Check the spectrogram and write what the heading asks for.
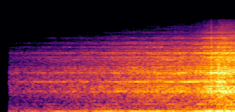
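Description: Logo-intro riser sound effect: a rush of noise with a few steady tones running through it, swelling steadily louder over about two seconds.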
